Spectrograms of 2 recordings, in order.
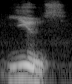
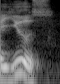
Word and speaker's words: use: i-nya itu menjadi y kemudian ada use bukan Us bukan use tetapi use walaupun dimulai dengan huruf u pengucapannya seolah-olah dengan menambahkan Y di depannya use dan konsonan approximent terakhir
